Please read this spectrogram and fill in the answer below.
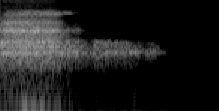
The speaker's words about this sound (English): Can you breathe into that possibility? Again, breathing in, big inhale, an audible exhale out.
